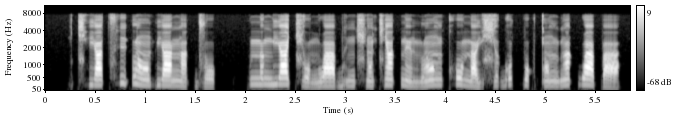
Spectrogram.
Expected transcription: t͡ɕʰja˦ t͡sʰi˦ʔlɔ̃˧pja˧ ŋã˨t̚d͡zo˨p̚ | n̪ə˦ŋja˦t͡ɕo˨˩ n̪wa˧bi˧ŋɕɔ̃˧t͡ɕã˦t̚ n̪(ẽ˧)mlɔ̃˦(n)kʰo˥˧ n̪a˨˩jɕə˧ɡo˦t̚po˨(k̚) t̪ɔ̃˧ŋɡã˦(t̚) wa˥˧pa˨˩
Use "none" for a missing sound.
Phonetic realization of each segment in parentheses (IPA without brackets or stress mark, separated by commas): ẽ˧, ŋ, k̚, k̚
